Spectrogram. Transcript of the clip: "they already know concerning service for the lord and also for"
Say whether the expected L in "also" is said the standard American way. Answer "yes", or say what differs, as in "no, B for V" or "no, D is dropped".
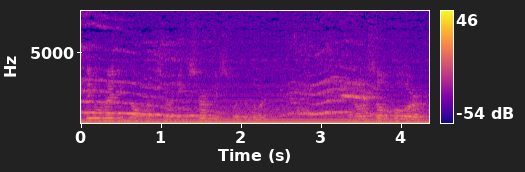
no, L is dropped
